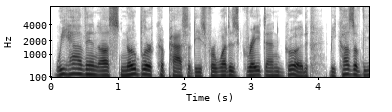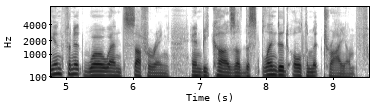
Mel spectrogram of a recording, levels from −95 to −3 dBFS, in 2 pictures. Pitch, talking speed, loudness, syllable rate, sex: 125 Hz, 165 wpm, -18 LUFS, 4.9 syllables/s, male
